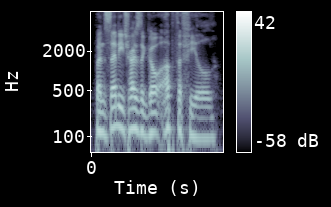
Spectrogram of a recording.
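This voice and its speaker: A young man narrating football clips as a comic voice-over host, joking and dropping into quick silly voices for the players. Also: mid-range voice, fairly bright tone. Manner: jokey, puts on players' voices in quick asides.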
